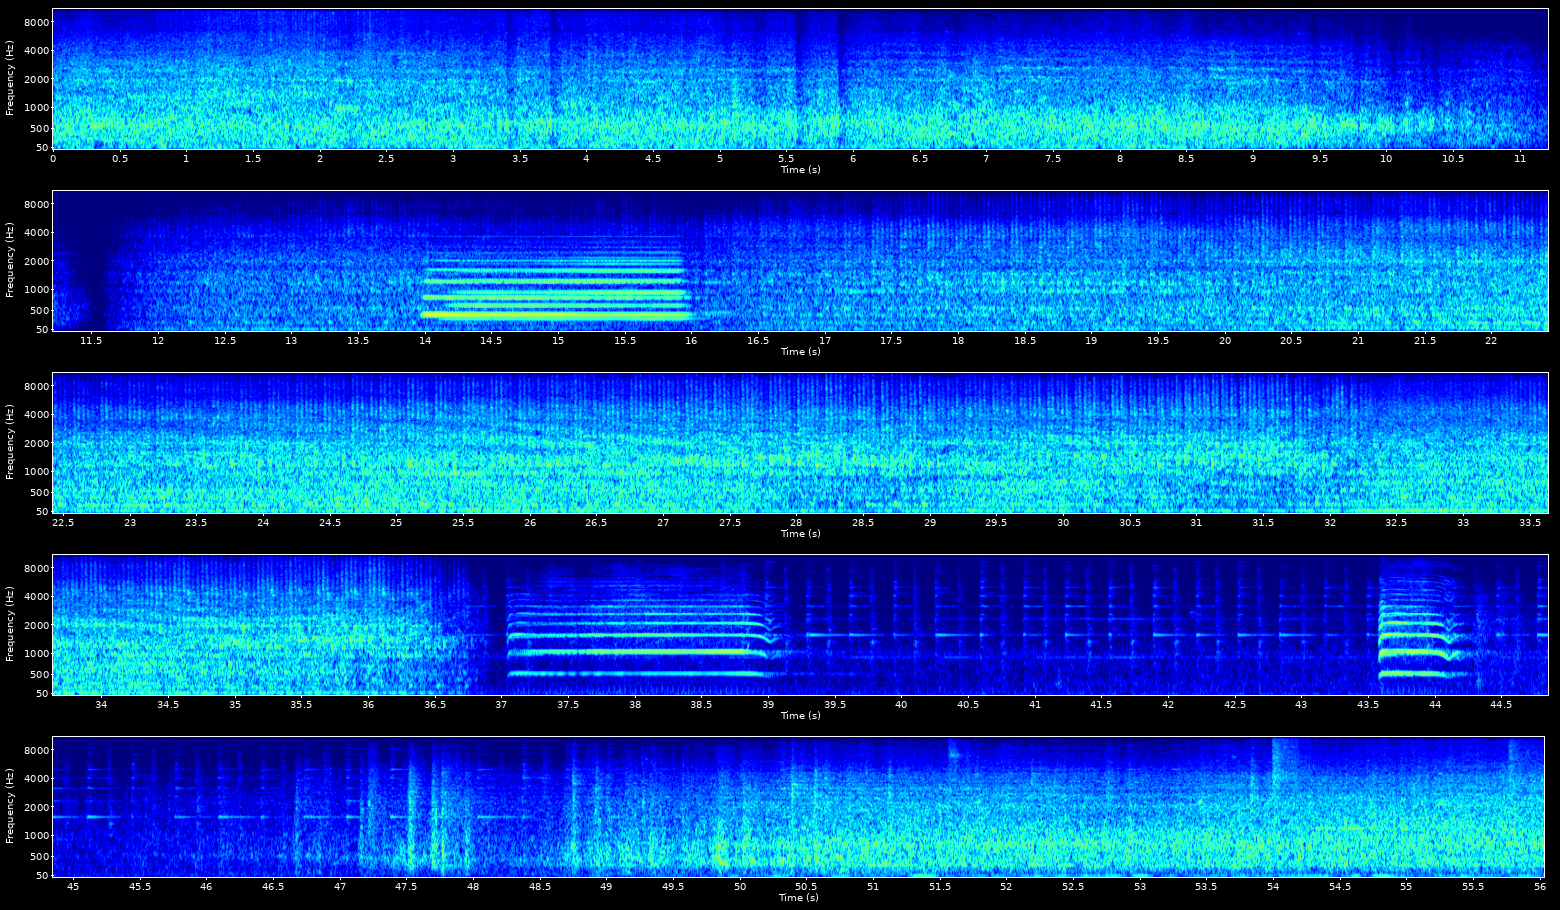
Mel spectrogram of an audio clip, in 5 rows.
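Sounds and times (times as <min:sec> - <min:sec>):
diesel locomotive engines: 0:00.0 - 0:56.0
train rail noise: 0:00.0 - 0:56.0
locomotive air horn: 0:14.0 - 0:16.3, 0:37.0 - 0:39.2, 0:43.6 - 0:44.4.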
